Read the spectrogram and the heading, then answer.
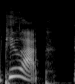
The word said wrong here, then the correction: pile up: ¿Y cómo se pronuncia? – Pile up. – A pile up. Pile como una pila, ¿ok? – Ella está esperando un niño.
